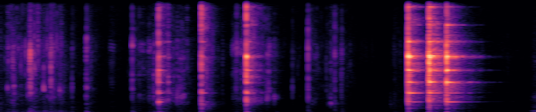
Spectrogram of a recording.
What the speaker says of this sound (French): il suffit d'écraser tout ça, de mélanger tout ça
